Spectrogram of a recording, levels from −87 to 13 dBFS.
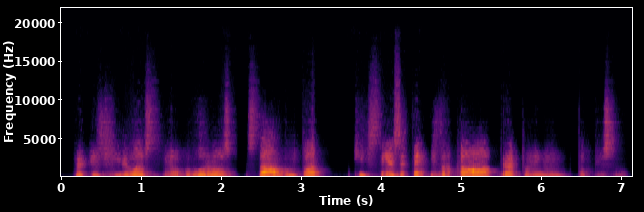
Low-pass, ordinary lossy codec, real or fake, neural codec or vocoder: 19.8 kHz; none; fake; codec, 44.1 kHz, 0.9 kbps, DAC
